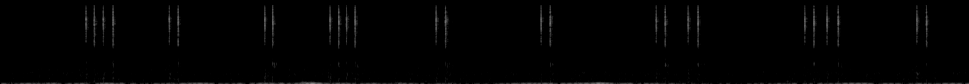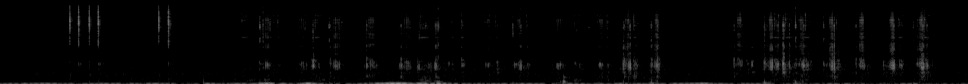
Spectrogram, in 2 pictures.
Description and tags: Various speeds of mouse clicking and scrolls.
